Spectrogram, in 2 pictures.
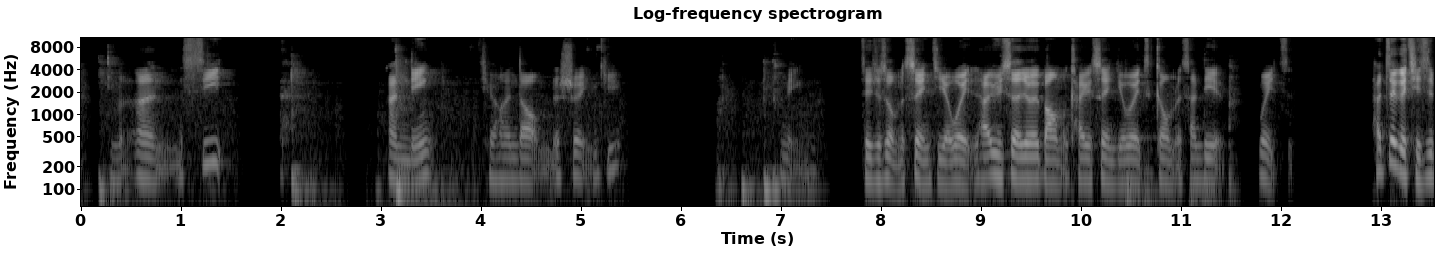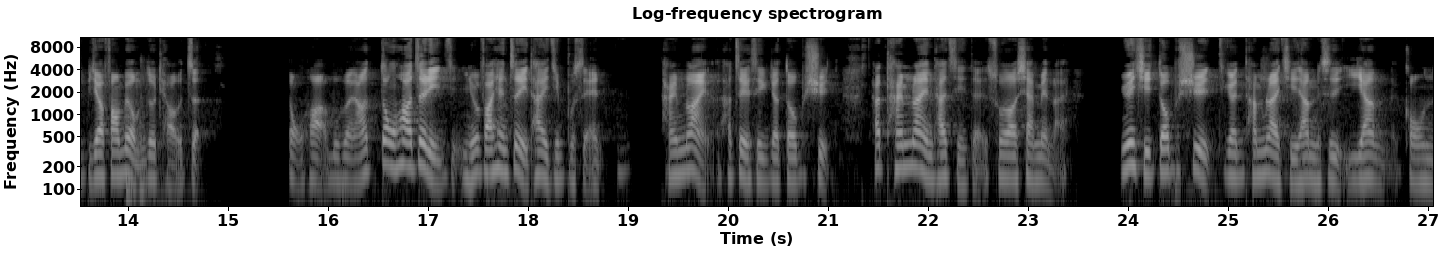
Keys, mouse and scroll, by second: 0.1 t, 6.3 click, 6.8 KP_0, 10.4 space, 11.1 space, 12.2-27.0 drag.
